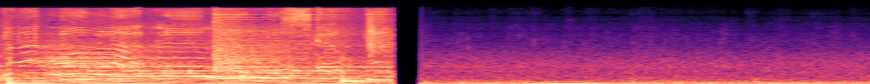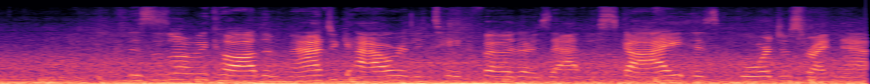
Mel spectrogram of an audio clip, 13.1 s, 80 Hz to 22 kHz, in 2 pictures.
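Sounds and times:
low outdoor rumble: 3.2s - 13.0s.

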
